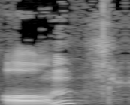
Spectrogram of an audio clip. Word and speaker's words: Om: It's only pronounced Om.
